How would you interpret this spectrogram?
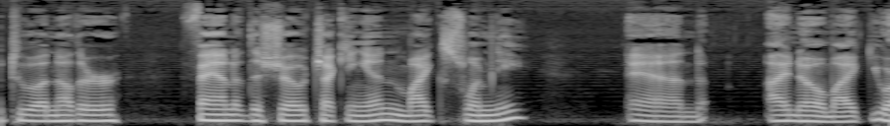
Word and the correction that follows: Swinney: Or, oh my God, now I'm double wrong. Mike Swinney. I can't get his name right for the life of me. So he's gone from Mike Swimney to Mike Swimmy to Mike Swinney. – It's because you want to put swim in there.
